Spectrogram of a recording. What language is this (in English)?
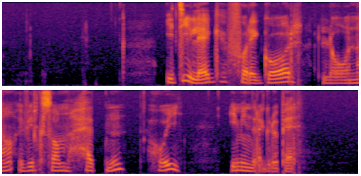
Norwegian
